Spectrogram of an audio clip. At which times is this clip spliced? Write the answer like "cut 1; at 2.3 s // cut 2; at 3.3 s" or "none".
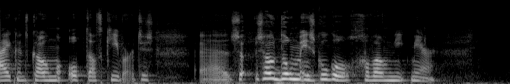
none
